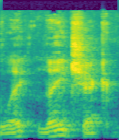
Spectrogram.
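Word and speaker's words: Ledaig: uh uh non-ed uh variety and then the leek which I'm I'm pronouncing properly but it's spelled l e d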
